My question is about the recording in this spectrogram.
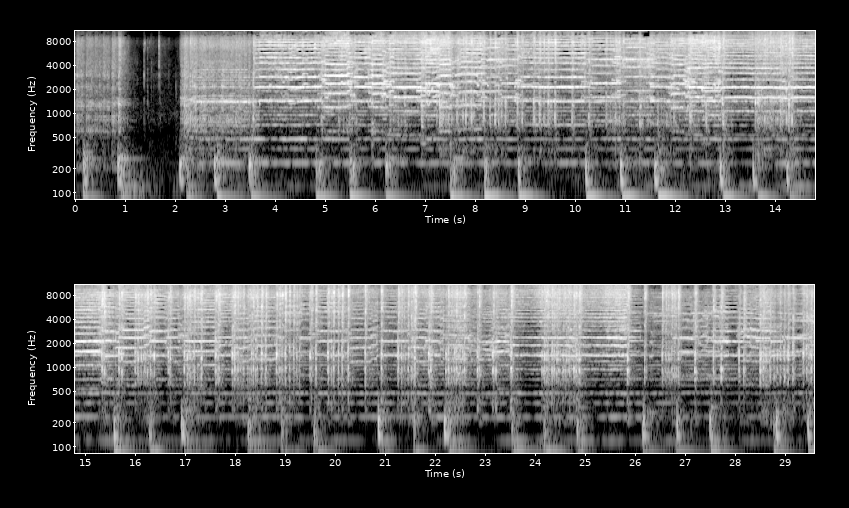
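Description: A pipe band playing: Highland bagpipes sound a tune over their steady drone, with drums keeping a regular beat. The pipes come in about two seconds in.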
